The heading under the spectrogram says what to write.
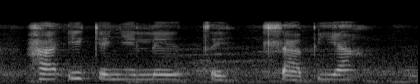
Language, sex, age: Southern Sotho, female, 23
